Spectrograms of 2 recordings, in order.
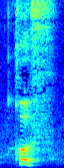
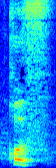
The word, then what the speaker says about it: Kuf: E quando é esse Q no aramaico, a gente abre a boca, ó. Kuf, Kuf. Você consegue perceber que o som ele não sai igual na frente da boca, igual o K, ó. K, K, né? Ele sai mais aqui, a gente constrói mais no fundo da boca.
